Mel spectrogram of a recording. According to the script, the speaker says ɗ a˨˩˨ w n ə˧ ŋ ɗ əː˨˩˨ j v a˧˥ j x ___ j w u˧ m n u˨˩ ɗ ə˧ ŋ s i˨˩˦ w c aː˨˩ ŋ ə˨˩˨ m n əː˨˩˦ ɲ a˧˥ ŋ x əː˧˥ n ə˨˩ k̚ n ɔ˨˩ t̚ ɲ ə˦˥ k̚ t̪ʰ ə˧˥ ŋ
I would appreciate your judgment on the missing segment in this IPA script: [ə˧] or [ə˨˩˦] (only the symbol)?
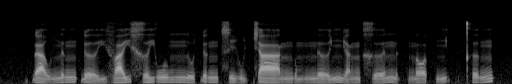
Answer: ə˧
